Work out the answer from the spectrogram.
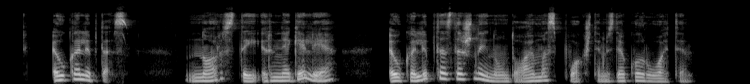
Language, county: Lithuanian, Telšiai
